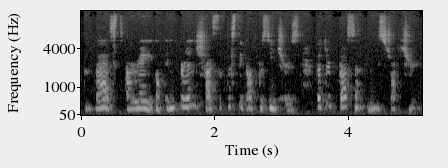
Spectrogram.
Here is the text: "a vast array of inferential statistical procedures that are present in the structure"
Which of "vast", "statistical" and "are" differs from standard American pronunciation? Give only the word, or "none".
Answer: vast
